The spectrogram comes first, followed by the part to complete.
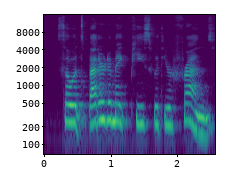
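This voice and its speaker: A female-sounding, put-on character voice, fairly high in pitch, at a moderate pace. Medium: read story.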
